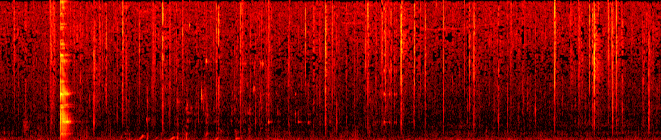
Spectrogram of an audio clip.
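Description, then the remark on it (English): A purple-colored drink is poured into a glass right at the microphone: a sharp clink of glass at the start, then a steady trickling pour with fine fizzing crackles over several seconds, with no voices. “Let me put this pour right on mic.”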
